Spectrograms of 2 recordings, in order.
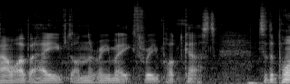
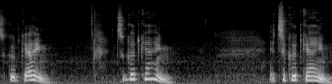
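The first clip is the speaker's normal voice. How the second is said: very high, swooping, repeated anguished cry; 12 semitones higher than usual. Remind Nick how he kept repeating himself during your slurred drunken rant, imitating Nick's anguished voice. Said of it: "you can literally hear the anguish in your voice".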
